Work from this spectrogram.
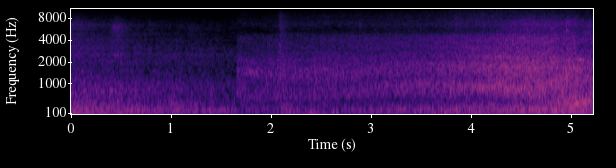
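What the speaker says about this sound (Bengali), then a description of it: "দেখতে পাচ্ছেন হাইওয়ে রাস্তা, প্রচণ্ড ব্যস্ত একটি জায়গা।" Steady, continuous roar of heavy traffic on a busy highway running beside roadside land, trucks and cars passing close by, with the wash of sound swelling louder toward the end and no voices.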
